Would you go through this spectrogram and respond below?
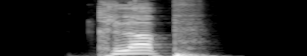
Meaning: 1. singular imperative of kloppen 2. first-person singular present of kloppen
- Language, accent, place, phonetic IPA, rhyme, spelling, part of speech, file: German, Germany, Berlin, [klɔp], -ɔp, klopp, verb, De-klopp.ogg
